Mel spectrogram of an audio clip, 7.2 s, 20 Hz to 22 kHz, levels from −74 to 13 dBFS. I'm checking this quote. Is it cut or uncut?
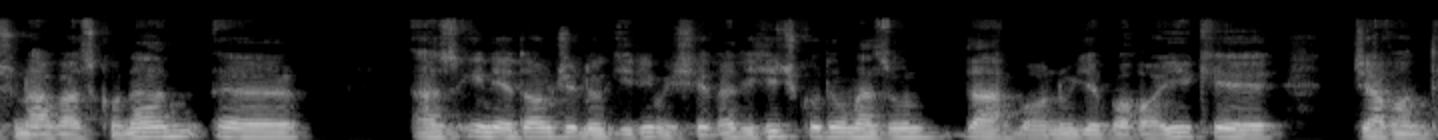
uncut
